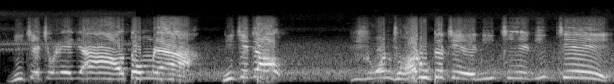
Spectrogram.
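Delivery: high, loud warning over the storm; urgent shout. Acted. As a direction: yell them below deck. Sailor warns of storm.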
